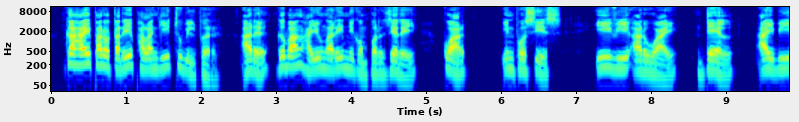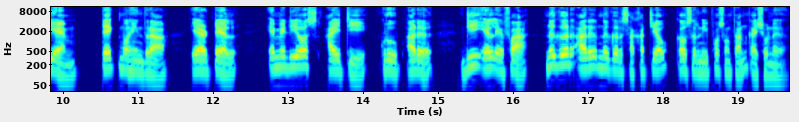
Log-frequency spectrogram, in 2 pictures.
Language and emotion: Bodo, neutral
